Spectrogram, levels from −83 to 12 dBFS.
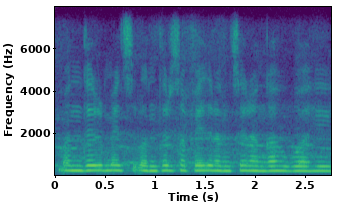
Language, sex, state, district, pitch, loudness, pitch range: Hindi, female, Maharashtra, Sindhudurg, 230 Hz, -14 LUFS, 220-235 Hz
